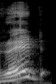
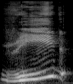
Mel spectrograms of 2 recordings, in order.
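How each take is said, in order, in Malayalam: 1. ഇതിൽ ഹ്രസ്വമായ 'e' സ്വരമുണ്ട്, red പോലെ. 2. ഇതിൽ ദീർഘമായ 'ee' സ്വരമുണ്ട്, reed പോലെ. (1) "പക്ഷേ അതിനെ ഉച്ചരിക്കുക റെഡ് എന്നാണ്" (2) "വി വൺ ഫോം റീഡ് തന്നെയാണ്"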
